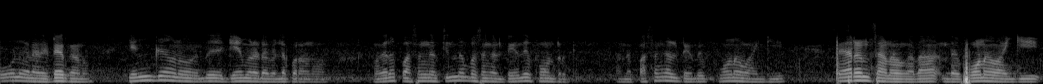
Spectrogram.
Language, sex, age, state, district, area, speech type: Tamil, male, 18-30, Tamil Nadu, Mayiladuthurai, urban, spontaneous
